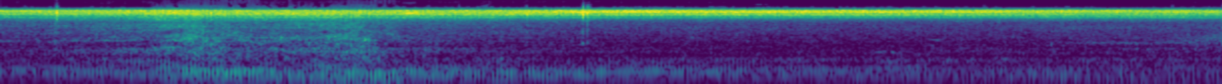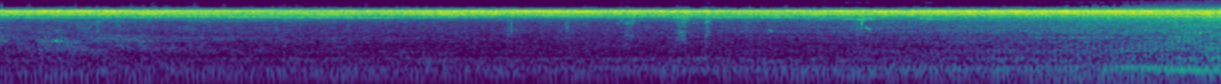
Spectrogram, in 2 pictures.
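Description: Steady high insect chorus with a motor vehicle engine running in the background, swelling louder about two seconds in and again near the end.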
